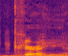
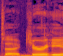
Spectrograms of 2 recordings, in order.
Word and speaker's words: Currahee: Currahee, I guess. No, it's Currahee.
